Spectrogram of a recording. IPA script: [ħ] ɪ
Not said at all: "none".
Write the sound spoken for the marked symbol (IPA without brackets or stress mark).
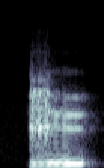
ɣ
